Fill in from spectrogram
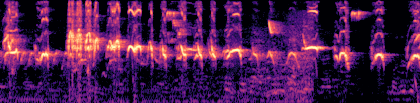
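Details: Green leafbird in animated song used to provoke other green leafbirds: rapid string of squeaky whistled notes and chips, a harsh burst early on, varied short phrases continuing to the end.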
